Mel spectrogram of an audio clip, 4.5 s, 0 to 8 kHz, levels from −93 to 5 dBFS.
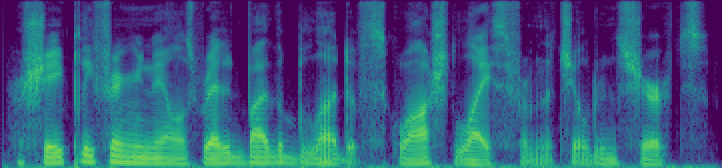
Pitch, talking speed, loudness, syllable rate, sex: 90 Hz, 185 wpm, -18 LUFS, 5.2 syllables/s, male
